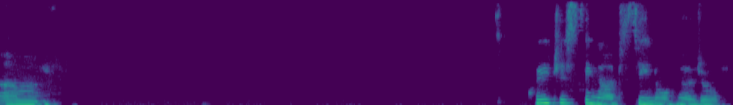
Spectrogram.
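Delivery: soft murmur, thinking the question over aloud; half under her breath, turning the question over; musing to herself. Real, not acted. Guest quietly repeating the host's question to herself while thinking.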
